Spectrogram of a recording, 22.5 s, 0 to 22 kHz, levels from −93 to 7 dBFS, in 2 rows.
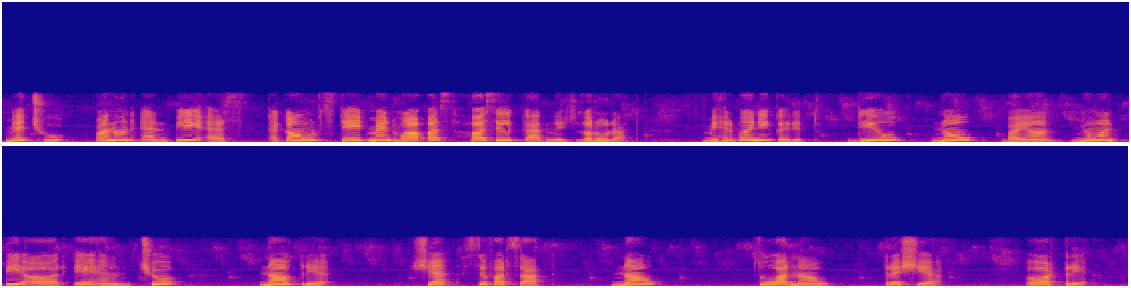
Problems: none marked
